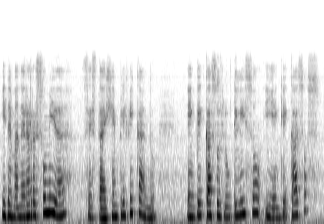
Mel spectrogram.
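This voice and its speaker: A mellow, medium-pitched woman speaks at a moderate pace as she lectures an online class about Spanish spelling. The lo-fi recording sounds slightly dull, and she explains patiently while checking in with her students.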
